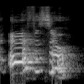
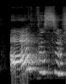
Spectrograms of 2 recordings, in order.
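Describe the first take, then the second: First: High, loud, laughing cry for help; laughing mock plea. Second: High, loud, laughing rising call; mock damsel in distress; laughing mock plea. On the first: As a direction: ham up a damsel's call. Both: Eva mockingly calls a passing cop.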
